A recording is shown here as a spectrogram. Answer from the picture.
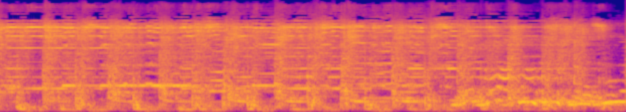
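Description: Live garba band music: a keyboard melody over fast, steady drumming on dhol and tom-style drums.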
